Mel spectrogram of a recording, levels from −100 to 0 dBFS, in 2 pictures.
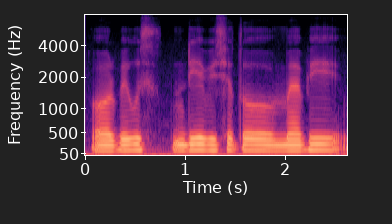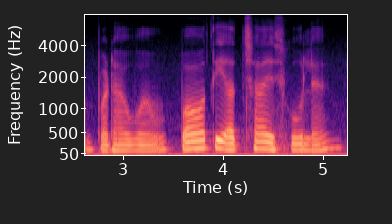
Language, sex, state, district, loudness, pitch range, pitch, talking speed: Maithili, male, Bihar, Begusarai, -21 LUFS, 120-140 Hz, 125 Hz, 160 wpm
